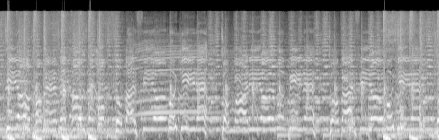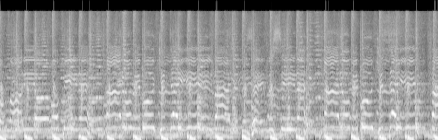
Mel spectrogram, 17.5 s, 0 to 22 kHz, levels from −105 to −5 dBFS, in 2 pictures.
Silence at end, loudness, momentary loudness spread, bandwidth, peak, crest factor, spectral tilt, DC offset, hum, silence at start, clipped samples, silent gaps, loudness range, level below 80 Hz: 0 s; -13 LUFS; 5 LU; 16 kHz; 0 dBFS; 12 dB; -4.5 dB/octave; under 0.1%; none; 0 s; under 0.1%; none; 3 LU; -22 dBFS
